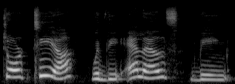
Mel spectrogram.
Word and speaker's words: tortilla: not total err well it's definitely not total ER because BLL here is absolutely silent okay and the pronunciation is tour via and it's not to our ship it's tour here so yes it's tortilla which is made out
